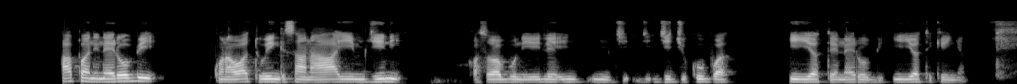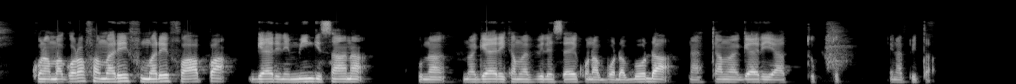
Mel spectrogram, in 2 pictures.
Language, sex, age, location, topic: Swahili, female, 36-49, Wajir, government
